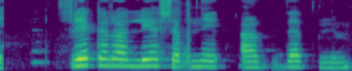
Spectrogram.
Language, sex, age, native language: Icelandic, female, 8, Icelandic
